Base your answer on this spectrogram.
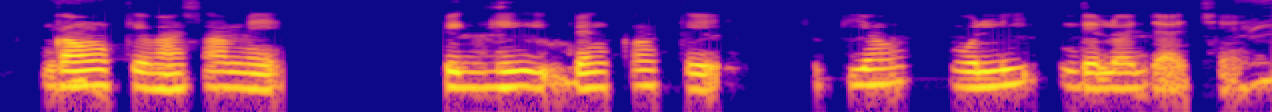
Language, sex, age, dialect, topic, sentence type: Maithili, male, 18-24, Angika, banking, statement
